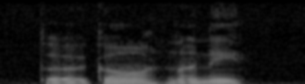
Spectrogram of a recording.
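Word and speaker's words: dvganani: It's pronounced like this. D-ga-na-ni. D-ga-na-ni. D-ga-na-ni.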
